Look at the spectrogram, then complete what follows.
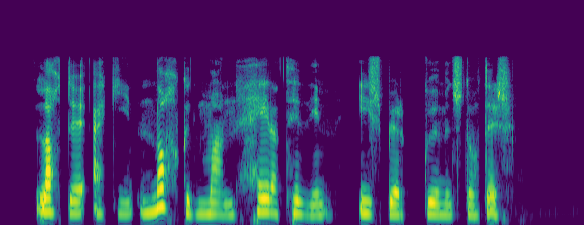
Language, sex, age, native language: Icelandic, female, 13, Icelandic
